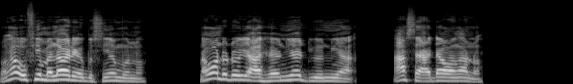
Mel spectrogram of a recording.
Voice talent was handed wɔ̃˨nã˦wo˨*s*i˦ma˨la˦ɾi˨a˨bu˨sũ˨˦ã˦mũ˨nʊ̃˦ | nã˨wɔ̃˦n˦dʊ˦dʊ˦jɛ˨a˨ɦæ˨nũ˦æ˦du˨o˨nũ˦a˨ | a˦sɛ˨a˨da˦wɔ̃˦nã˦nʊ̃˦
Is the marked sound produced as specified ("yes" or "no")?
no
